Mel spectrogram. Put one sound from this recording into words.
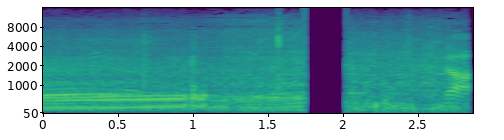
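A car engine roars as it accelerates past.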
